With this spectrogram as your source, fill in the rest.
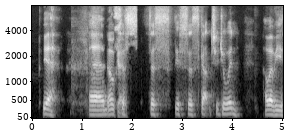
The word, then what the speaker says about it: Saskatchewan: Saskatchewan, however you say it. Saskatchewan. Exactly as you spell it.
